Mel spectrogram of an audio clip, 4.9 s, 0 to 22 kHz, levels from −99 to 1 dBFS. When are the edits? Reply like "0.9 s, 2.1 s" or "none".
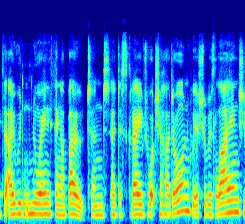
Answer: none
